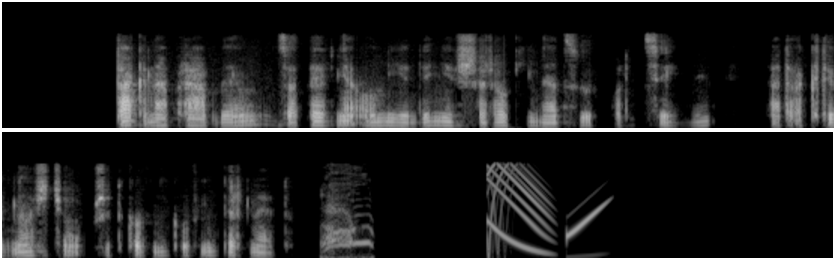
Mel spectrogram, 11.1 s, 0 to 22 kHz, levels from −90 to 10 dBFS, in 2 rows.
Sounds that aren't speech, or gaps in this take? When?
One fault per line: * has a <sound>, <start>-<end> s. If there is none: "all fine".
* has a bark, 7.7-8.0 s
* has a chirp, 8.8-9.6 s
